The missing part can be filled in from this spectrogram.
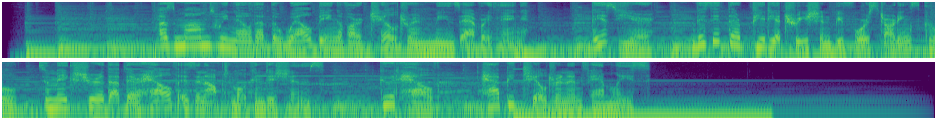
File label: Caring Motherly EN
